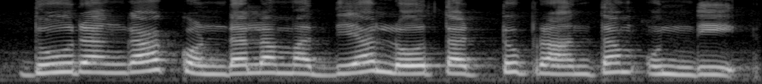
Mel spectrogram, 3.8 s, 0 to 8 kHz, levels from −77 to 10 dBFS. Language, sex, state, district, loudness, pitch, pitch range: Telugu, female, Telangana, Hyderabad, -14 LUFS, 275 Hz, 255-305 Hz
